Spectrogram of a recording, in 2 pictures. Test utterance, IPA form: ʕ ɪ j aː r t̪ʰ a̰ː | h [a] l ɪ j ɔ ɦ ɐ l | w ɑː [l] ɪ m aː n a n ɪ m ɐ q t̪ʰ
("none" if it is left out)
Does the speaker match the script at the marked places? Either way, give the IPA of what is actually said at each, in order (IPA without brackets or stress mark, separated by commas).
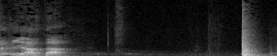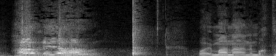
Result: ɐ, none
